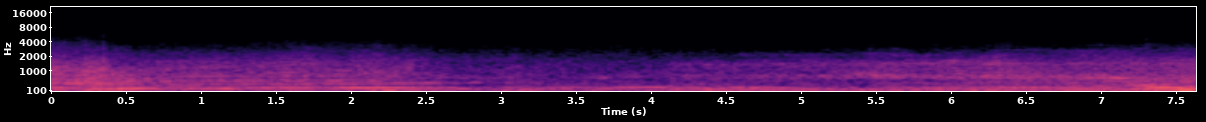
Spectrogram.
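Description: BMW X6 M's twin-turbo V8 driven hard on a racetrack. The engine note fades as one car pulls away, then grows again near the end as another approaches.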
